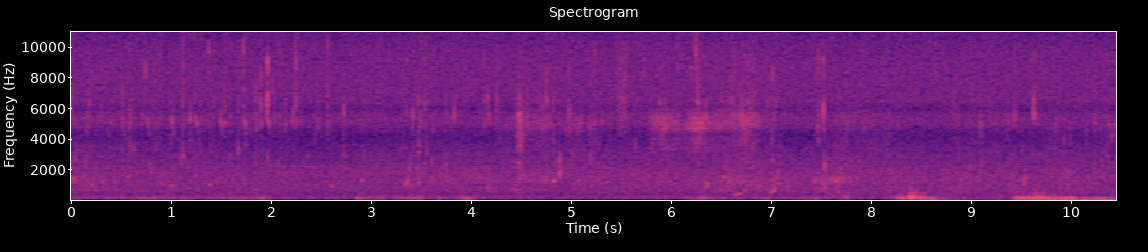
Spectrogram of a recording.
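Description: Steady sound of river water flowing around the wading angler, with faint small splashes and ticks. Gusts of wind rumble on the microphone, once briefly about eight and a half seconds in and again from just before the end.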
